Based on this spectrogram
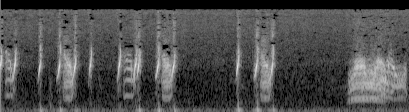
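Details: Common quail heard at night, a recording meant for quail hunting: sharp high notes in quick groups of three with short pauses between groups, ending in a longer rough, buzzy burst.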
